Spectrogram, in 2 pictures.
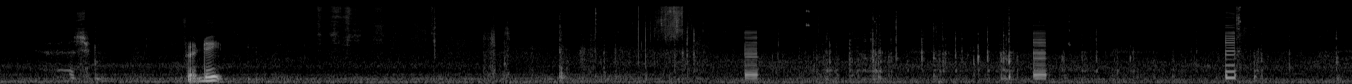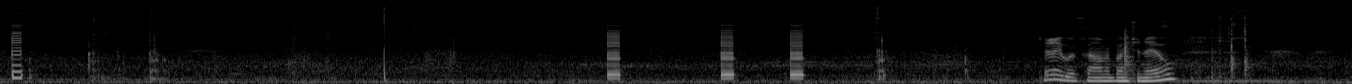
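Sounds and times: metal detector beeps: 7.4 - 7.7, 10.3 - 10.8, 12.2 - 12.5, 13.6 - 13.8, 19.6 - 19.8, 20.7 - 21.6.

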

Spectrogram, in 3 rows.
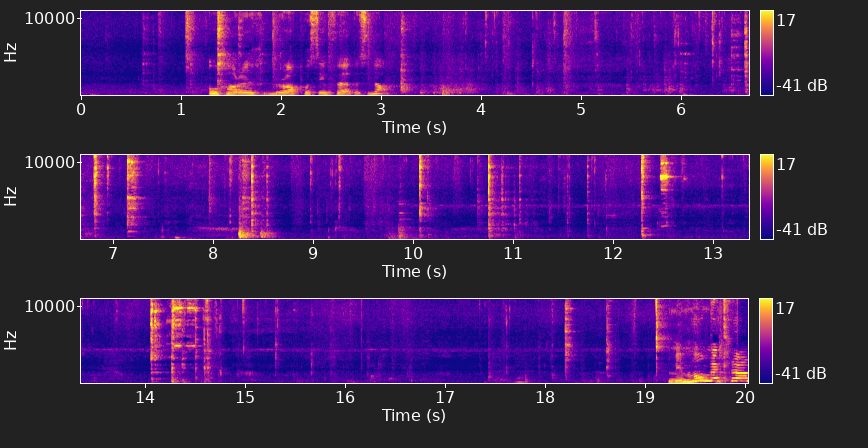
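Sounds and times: cutlery clinking on plate: 14.1 - 14.8.

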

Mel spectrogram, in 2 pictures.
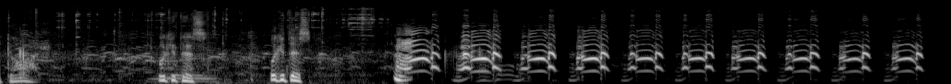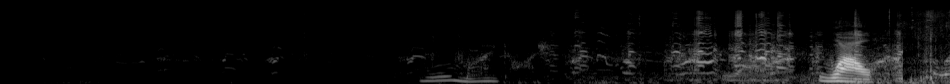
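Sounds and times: goose honking: 4.0 - 9.3, 15.0 - 18.6.

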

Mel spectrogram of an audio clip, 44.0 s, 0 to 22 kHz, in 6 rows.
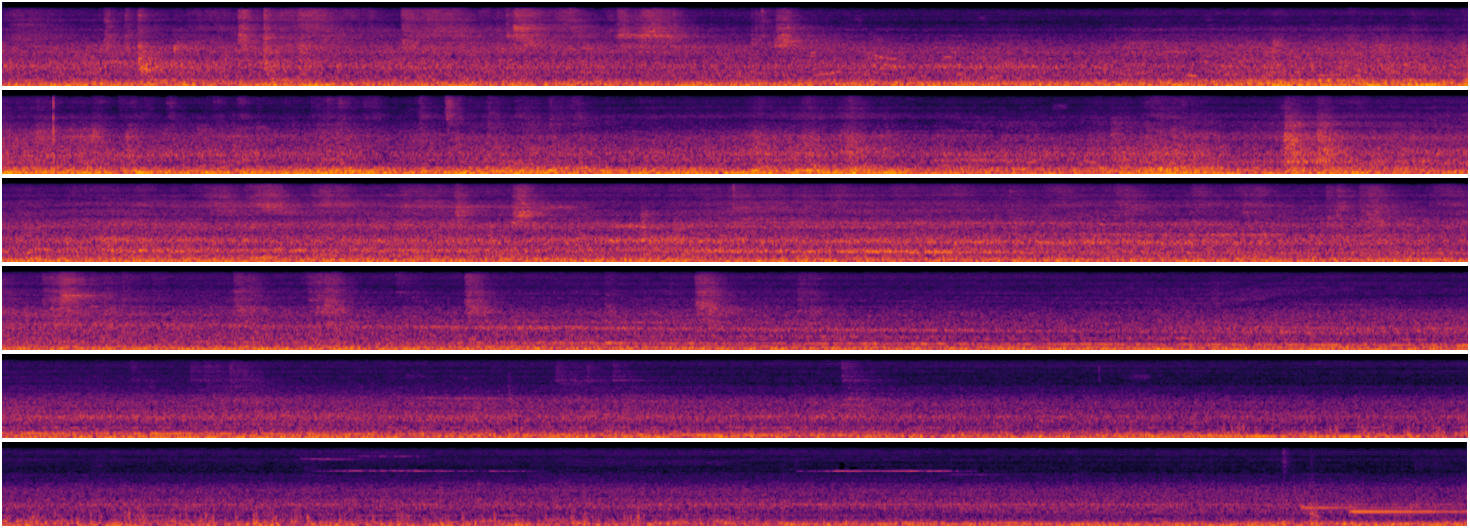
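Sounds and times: train rumbling in tunnel: 0.0 - 43.9.

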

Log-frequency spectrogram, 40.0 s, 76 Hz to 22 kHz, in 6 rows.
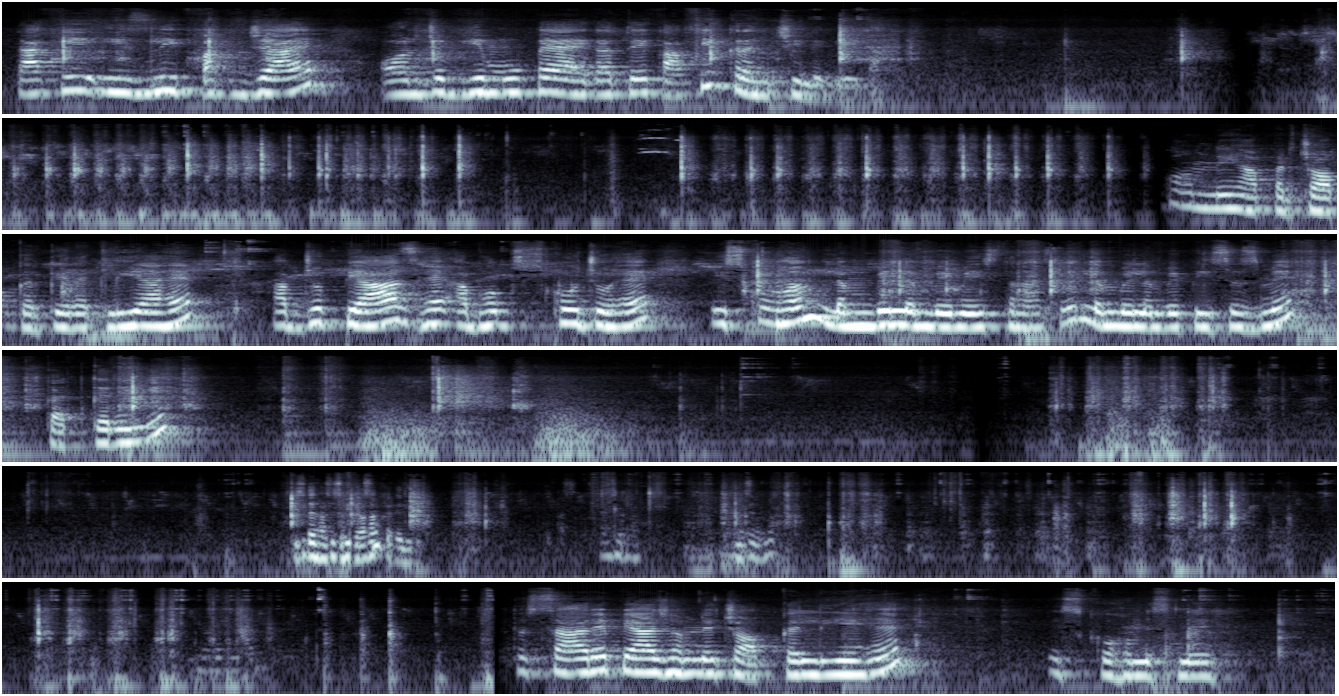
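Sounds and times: knife slicing onion on board: 19.7 - 22.8.

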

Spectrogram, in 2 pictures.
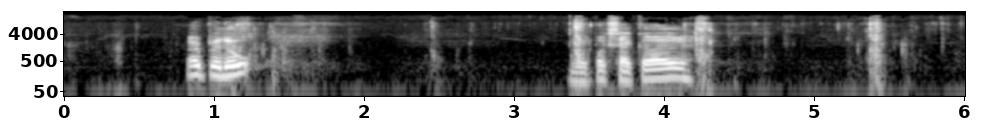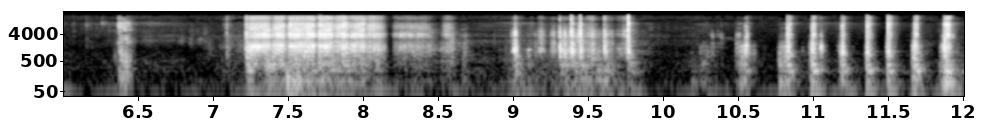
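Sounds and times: utensil scraping: 7.1 - 9.8.

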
